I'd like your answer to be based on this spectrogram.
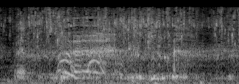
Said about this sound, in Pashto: اوس د مخ ته اوبه واچوه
